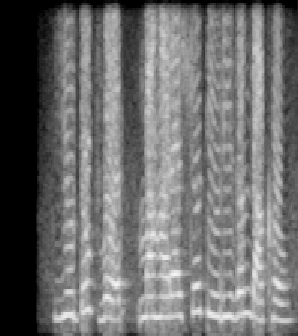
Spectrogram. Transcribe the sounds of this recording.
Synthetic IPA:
juʈjuːbʋəɾməɦaɾaʂʈɾəʈuɾid͡zəmd̪akʰəʋ

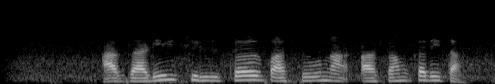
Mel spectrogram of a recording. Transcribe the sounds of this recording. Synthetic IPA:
aɡaɽiɕiltəɾpasuːnasamkəɾit̪a̰

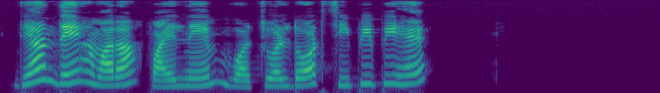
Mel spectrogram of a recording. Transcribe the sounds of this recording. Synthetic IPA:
d̪ʱjaːnd̪ẽɦɐmaːɾafaːɪlneːmʋəɾt͡ʃuəlɖɔːʈsiːpiːpiɦɛː

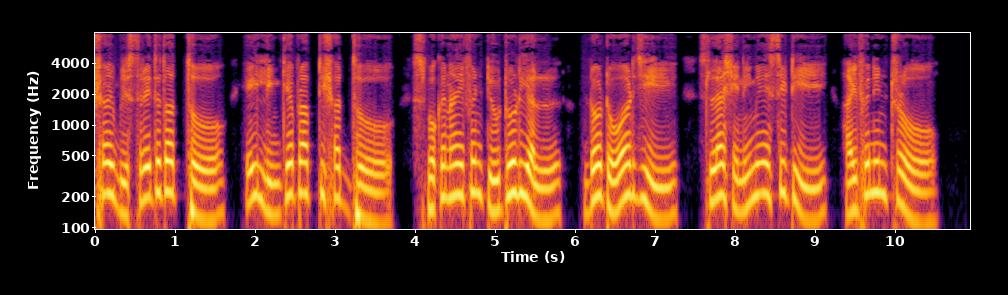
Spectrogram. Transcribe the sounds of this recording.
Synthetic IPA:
ʃɔebist̪ɾit̪ot̪ot̪ʰːo | ejliŋkepɾap̚t̪iʃɔd̪ʱːo | spokenɦajfʰenʈiuʈoɾial | ɖɔʈoaɾd͡ʑi | slɛʃinimesiʈi | hajfʰeniɳʈɾo

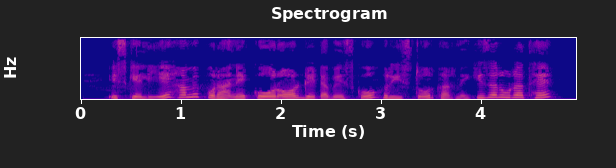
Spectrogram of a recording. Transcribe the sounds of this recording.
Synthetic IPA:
ɪskelieɦɐmẽpʊɾaːnekoːɾɔːɾɖeːʈaːbeːskoɾiːsʈoːɾkɐɾnekizɐɾuːɾət̪ɦɛː

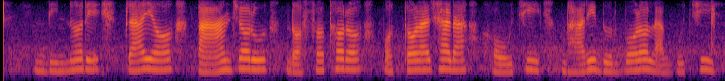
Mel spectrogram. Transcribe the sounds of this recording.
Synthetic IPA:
d̪inɔɾeʈɾajɔpant͡ʃɔɾud̪ɔsɔt̪ʰɔɾɔ | pɔt̪ɔɭad͡ʒʱaɽahɔwt͡ʃʰibʱaɾid̪uɾbɔɭɔla̰ɡut͡ʃʰi

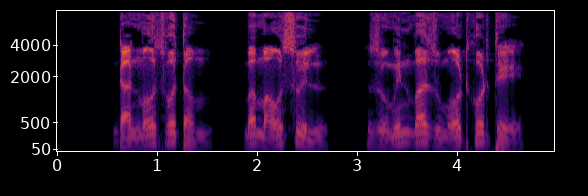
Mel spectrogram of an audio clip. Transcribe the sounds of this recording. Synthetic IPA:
ɖanmawsbɔt̪əm | bamawsuil | zominbazumawʈʰkɔɽt̪e

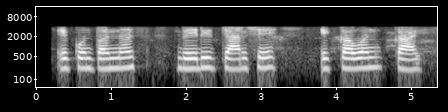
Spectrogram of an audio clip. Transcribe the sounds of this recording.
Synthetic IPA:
ekːonpənːəs | beɾid̪̚t͡ʃaɾʃe | ekːaʋənkaj

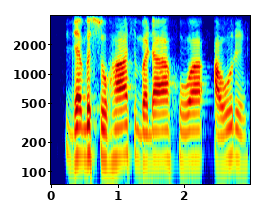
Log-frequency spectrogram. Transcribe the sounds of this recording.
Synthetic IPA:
d͡ʒɐbsuɦaːsbəɖahuaːwɾ

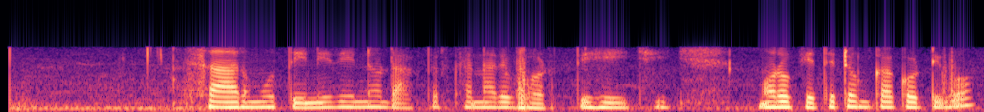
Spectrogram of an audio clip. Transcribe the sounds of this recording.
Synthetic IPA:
saɾmũt̪inid̪inɔɖak̚tɔɾkʰanaɾebʱɔɾt̪iɦejt͡ʃʰimoɾɔket̪eʈɔŋkakɔʈibɔ

